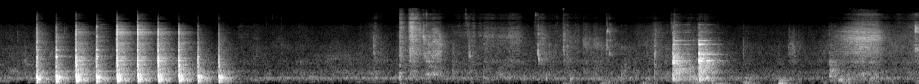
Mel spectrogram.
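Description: A spatula knocking against a metal cooking pot, about a dozen quick knocks in just over two seconds, then quieter scraping and stirring in the pot, with one louder scrape later on. The pot holds sticky, foaming honeycomb mixture just after the bicarbonate of soda went in.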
